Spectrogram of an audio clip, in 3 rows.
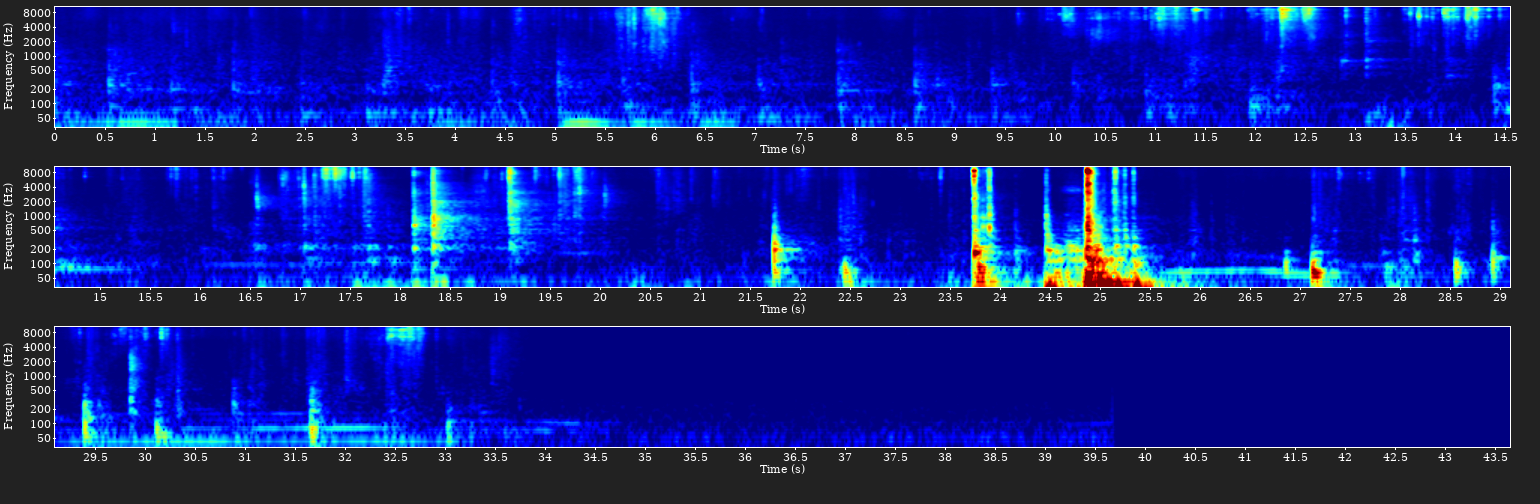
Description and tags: the sound of opening and closing the door of apartment located in Torkkelinkuja 4 A 17 on November 11th 2009. The sound of key chain can be also heard.
kallio, listen-to-helsinki, sound-diary, torkkelinkuja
